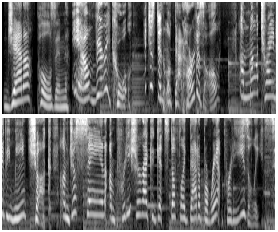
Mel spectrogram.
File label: Animation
